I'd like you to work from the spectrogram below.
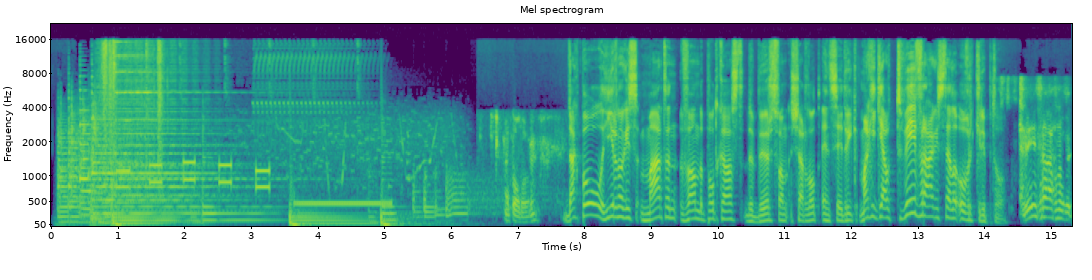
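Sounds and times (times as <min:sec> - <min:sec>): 
telephone ringing: 0:01.0 - 0:05.2
busy synthetic electronic soundscape: 0:01.3 - 0:06.9
speech: 0:07.0 - 0:15.3.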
